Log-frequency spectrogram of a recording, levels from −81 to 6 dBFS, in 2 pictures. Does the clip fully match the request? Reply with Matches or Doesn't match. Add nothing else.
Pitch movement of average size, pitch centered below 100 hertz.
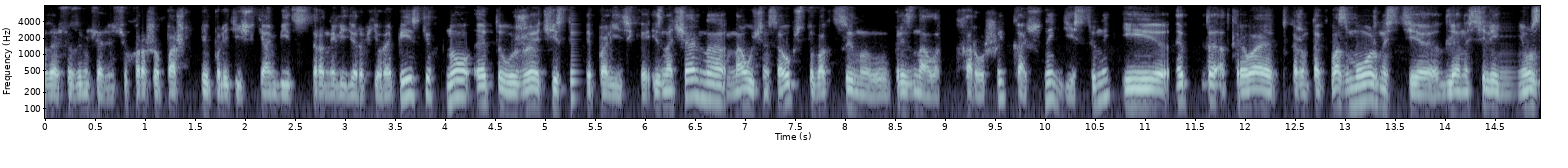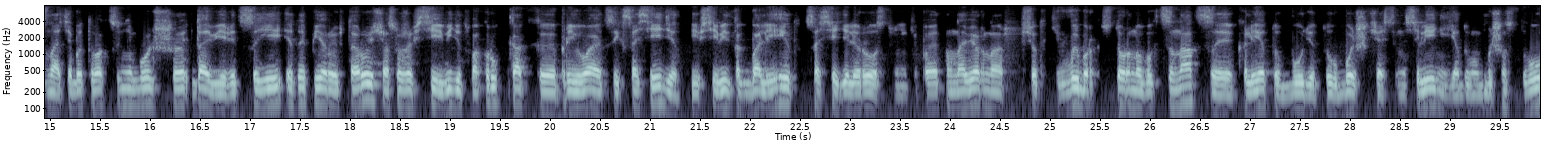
Doesn't match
